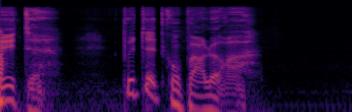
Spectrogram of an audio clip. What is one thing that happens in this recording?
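A man speaks calmly in a low voice.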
